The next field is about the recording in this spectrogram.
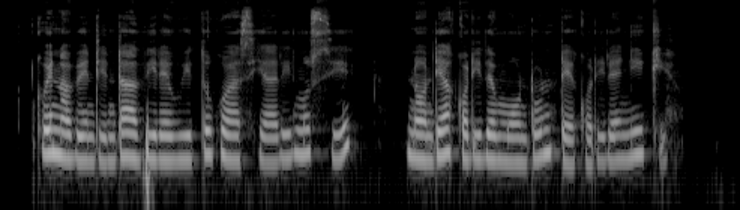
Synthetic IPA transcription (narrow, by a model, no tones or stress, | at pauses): kwenaβeːndindaðiɾɛɣwit̪uɣwasjaɾimosi | nɔndeakɔɾiɾɛmoːndondekɔɾiɾɛɲikʰi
